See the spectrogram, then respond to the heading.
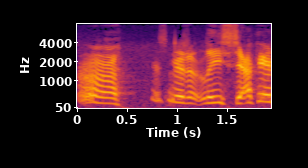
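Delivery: high, squeaky, put-on frog puppet voice. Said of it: "Kermit looks at him and he's like".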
